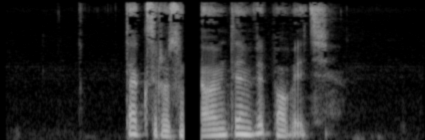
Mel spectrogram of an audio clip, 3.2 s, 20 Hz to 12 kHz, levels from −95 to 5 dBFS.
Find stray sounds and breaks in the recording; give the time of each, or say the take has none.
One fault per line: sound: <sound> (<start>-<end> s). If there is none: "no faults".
sound: dropout (1.4-1.5 s)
